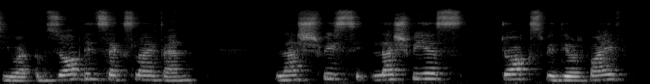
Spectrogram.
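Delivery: ordinary delivery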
